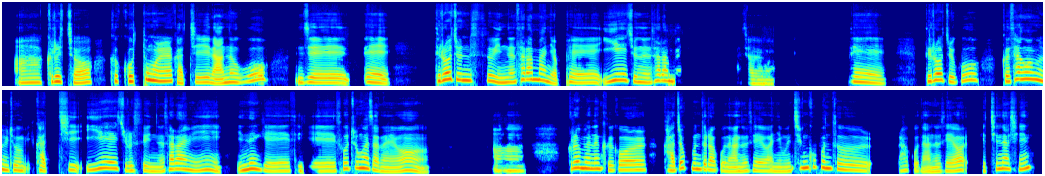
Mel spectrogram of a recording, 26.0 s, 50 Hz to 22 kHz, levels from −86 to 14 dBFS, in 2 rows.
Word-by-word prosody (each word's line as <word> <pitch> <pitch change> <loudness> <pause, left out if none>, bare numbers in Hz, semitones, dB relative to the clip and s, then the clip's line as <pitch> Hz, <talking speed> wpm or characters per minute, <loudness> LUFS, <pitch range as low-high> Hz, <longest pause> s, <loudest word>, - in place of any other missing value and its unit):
아. 180 +1 -1
그렇죠. 195 -3 +2 0.2
그 230 - -1
고통을 235 +1 +5
같이 185 +2 -1
나누고 185 - +1 0.3
인제 175 -3 +1 0.2
예. 175 -6 +2 0.6
들어줄 275 0 +6
수 245 -1 -2
있는 190 0 +1
사람만 290 -5 +3
옆에 175 +2 -2
이해해 265 +6 +3
주는 200 -6 -1
사람만 250 -1 +1 0.9
맞아요. 140 -2 -7 0.9
네. 180 -8 0 0.5
들어주고 250 +1 +2 0.3
그 220 - +3
상황을 305 -6 +4
좀 185 -2 -2
같이 190 +2 -5
이해해 260 +5 +1
줄 185 -6 -5
수 180 +1 -7
있는 155 -1 -4
사람이 210 -6 0 0.2
있는 225 +5 +3
게 165 -2 -3
되게 165 0 -5
소중하잖아요. 185 - 0 0.8
아. 175 -1 -6 0.6
그러면은 255 -2 +4
그걸 200 -1 0 0.2
가족분들하고 215 -2 0
나누세요? 165 +3 -3
아니면 155 +1 -4
친구분들하고 230 - -1
나누세요, 165 +3 -3 0.3
이렇게 160 - -8
친하신? 245 +2 0
195 Hz, 245 characters per minute, -19 LUFS, 175-245 Hz, 0.9 s, 들어줄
